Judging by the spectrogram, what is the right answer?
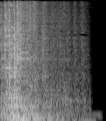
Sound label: Mechanicals big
